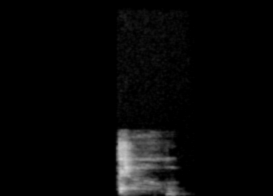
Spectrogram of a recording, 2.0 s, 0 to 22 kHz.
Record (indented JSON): {
  "cough_length": "2.0 s",
  "cough_amplitude": 10634,
  "cough_signal_mean_std_ratio": 0.17,
  "survey_phase": "beta (2021-08-13 to 2022-03-07)",
  "age": "18-44",
  "gender": "Female",
  "wearing_mask": "No",
  "symptom_none": true,
  "smoker_status": "Never smoked",
  "respiratory_condition_asthma": true,
  "respiratory_condition_other": false,
  "recruitment_source": "REACT",
  "submission_delay": "1 day",
  "covid_test_result": "Negative",
  "covid_test_method": "RT-qPCR",
  "influenza_a_test_result": "Negative",
  "influenza_b_test_result": "Negative"
}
